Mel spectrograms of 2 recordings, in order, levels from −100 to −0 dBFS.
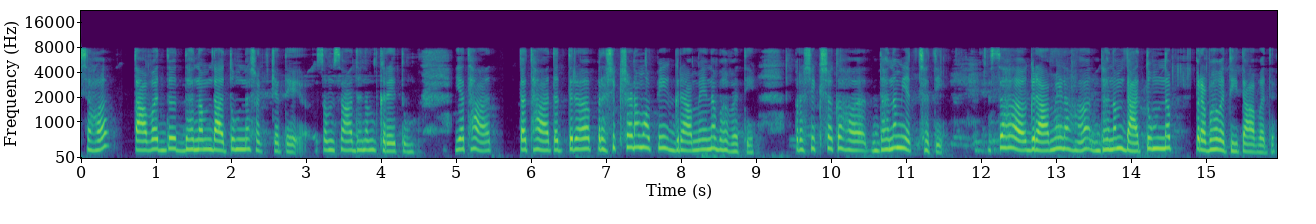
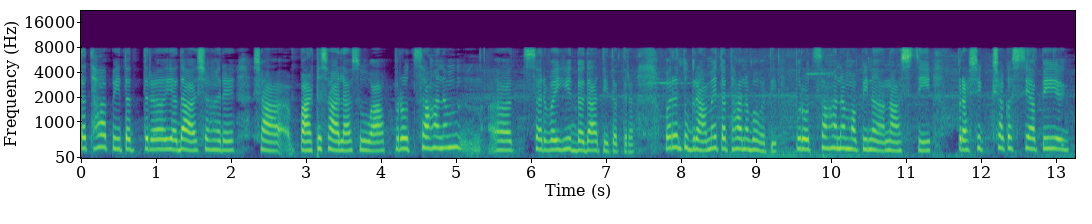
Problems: constant background noise, continuous background conversations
